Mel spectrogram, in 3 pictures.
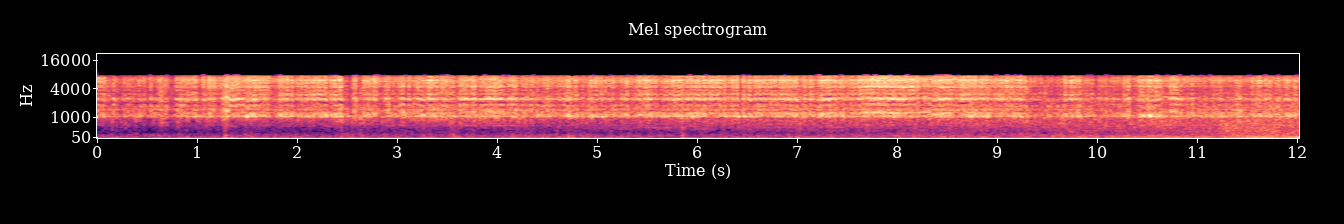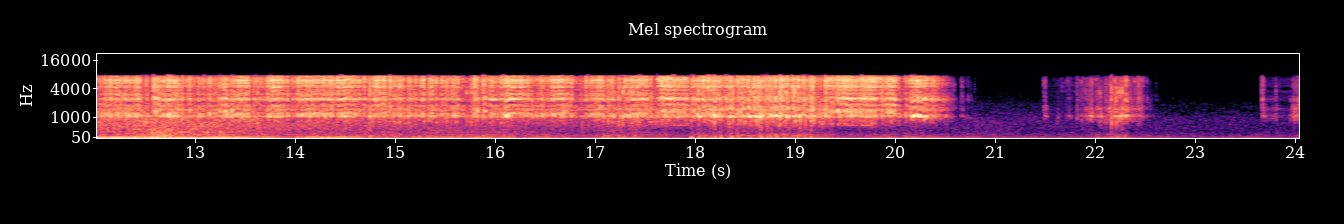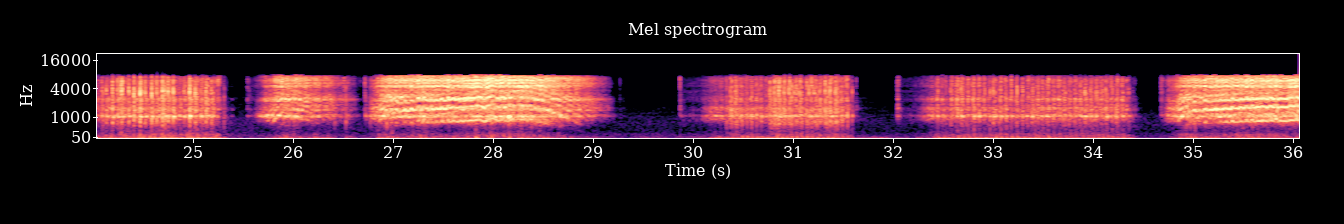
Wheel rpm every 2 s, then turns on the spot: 160, 170, 160, 160, 160, 160, 160, 160, 160, 140, 10, 10, 40, 140, 20, 30, 30, 140.
22-24 30-34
